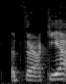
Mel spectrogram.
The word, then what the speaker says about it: Thracia: Or when you pronounce Thracia, you say Thrakia.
